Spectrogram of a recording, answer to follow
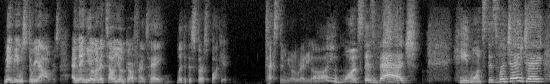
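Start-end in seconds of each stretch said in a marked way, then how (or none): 3.0-6.2 put-on low, hushed sneer to the girlfriends; hushed gossip to her girlfriends about him, mocking. Girlfriend sneering to friends about the thirsty texter, hushed and low. 6.2-10.9 high, slow mock girly voice; mocking girlfriend. Girlfriend gloating to friends about the texter, high, slow mock voice.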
